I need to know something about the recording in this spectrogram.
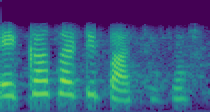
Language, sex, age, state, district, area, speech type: Marathi, female, 18-30, Maharashtra, Sindhudurg, rural, conversation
